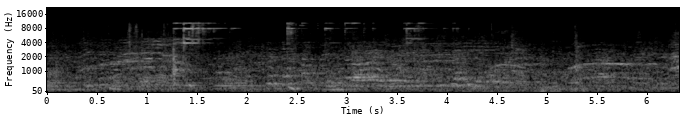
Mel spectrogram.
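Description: Children talk and chatter nearby, outdoors.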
